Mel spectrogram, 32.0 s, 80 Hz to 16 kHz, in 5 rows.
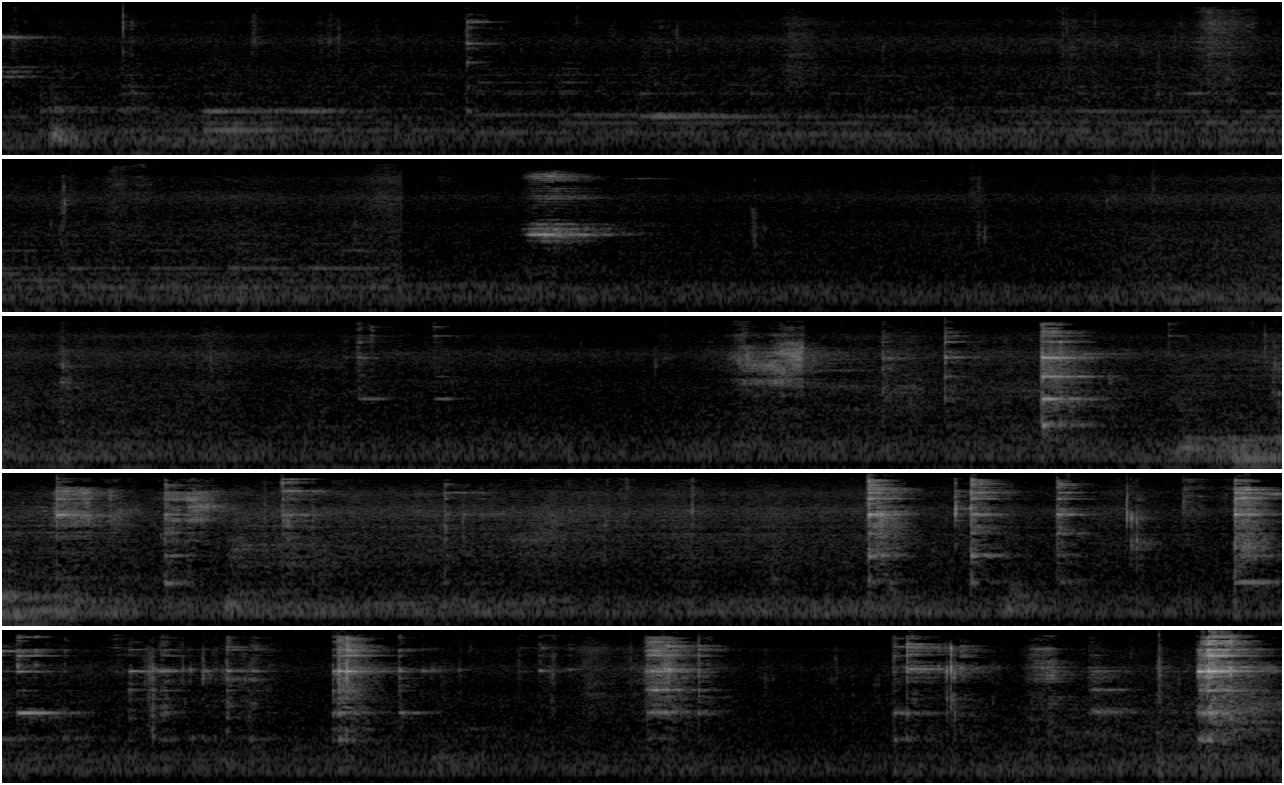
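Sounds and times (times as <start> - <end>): utensils clinking against a bowl: 16.7 - 18.4, 19.1 - 22.0, 23.5 - 29.4, 30.0 - 32.0.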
